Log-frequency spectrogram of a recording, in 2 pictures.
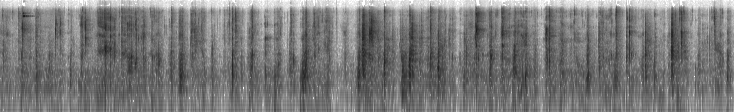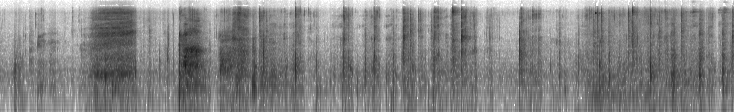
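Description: Close-miked chewing and biting of fried chicken and biryani rice: wet mouth sounds and crunching in quick, irregular clicks. About halfway through comes one longer rushing noise lasting about a second.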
